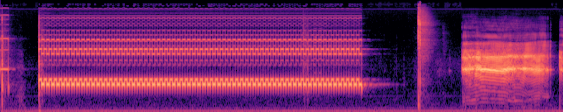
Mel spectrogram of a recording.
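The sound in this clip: Telephone ringing as a call goes through: one long, steady electronic buzzing tone of about three seconds, then a brief click and a voice answering.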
